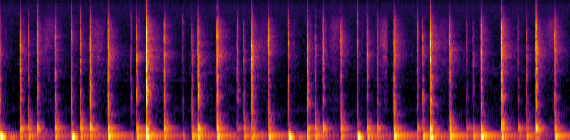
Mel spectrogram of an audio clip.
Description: AFRICAN LOG DRUM, LIVE ACOUSTIC PERCUSSION; Sonic Foundry (Sony Creative Software); Vir Unis Infusion

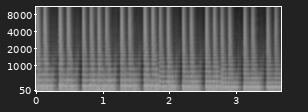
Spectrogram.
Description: NRG Bass, Trance

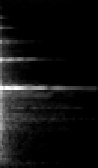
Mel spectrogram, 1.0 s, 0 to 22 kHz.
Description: piano D#6; AKAI S-Series CD-ROM Sound Library VOL-8

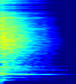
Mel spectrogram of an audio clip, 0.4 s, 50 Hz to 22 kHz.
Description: HOUSE DUST S, DrumBase5000; Crypton - DrumBase5000; HOUSE #1

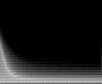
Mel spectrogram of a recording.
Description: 303 C4 mf; Drums In Your FACE!

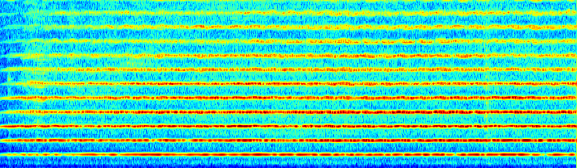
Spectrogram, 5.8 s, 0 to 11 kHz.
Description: A#3, Ultimate String Collection, VLAS EXP; LEG

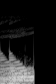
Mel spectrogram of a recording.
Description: Odd Voc C2, Club Techno FX; Zero-G

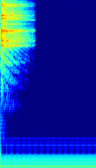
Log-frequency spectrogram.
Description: Ac Perc, Drum Machines Alesis DM-PRO

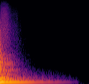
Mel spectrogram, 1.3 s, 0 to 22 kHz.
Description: TD-20 Tom A, Roland TD-20 Toms

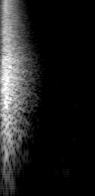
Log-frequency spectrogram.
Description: CLAPS, Africa Handclaps

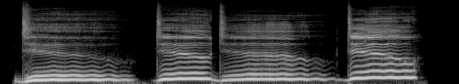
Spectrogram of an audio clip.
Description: Male Solo, Hip-Hop and RnB Vocals

